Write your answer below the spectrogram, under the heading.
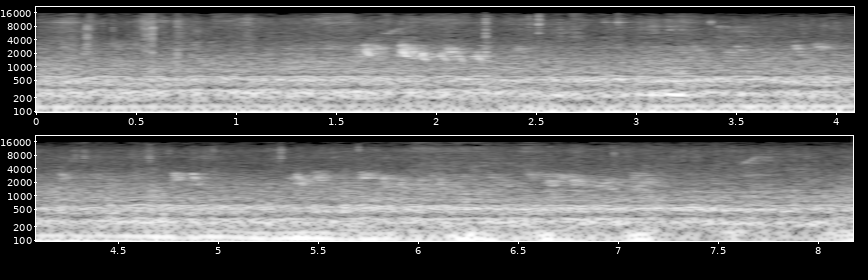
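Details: Wild honey bees during a honey harvest give a continuous low hum over heavy rumble, with bursts of small bird chirps around the middle and near the end.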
